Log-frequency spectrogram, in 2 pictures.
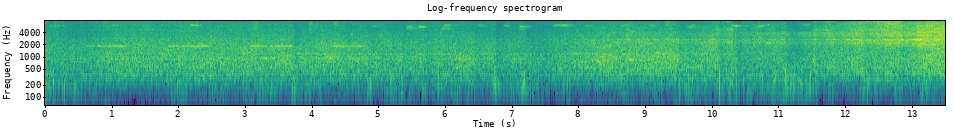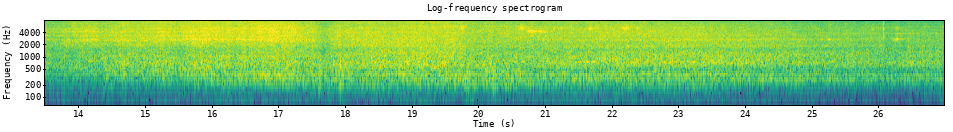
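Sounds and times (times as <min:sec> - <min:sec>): railcar wheels rolling on rails: 0:00.0 - 0:26.9
high brake squeal: 0:00.6 - 0:02.5, 0:03.1 - 0:04.9, 0:09.4 - 0:14.3, 0:19.6 - 0:22.8, 0:26.2 - 0:26.5.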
